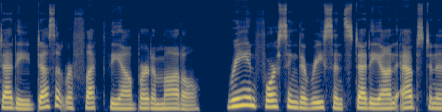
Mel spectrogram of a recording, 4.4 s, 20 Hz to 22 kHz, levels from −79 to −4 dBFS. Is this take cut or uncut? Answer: cut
